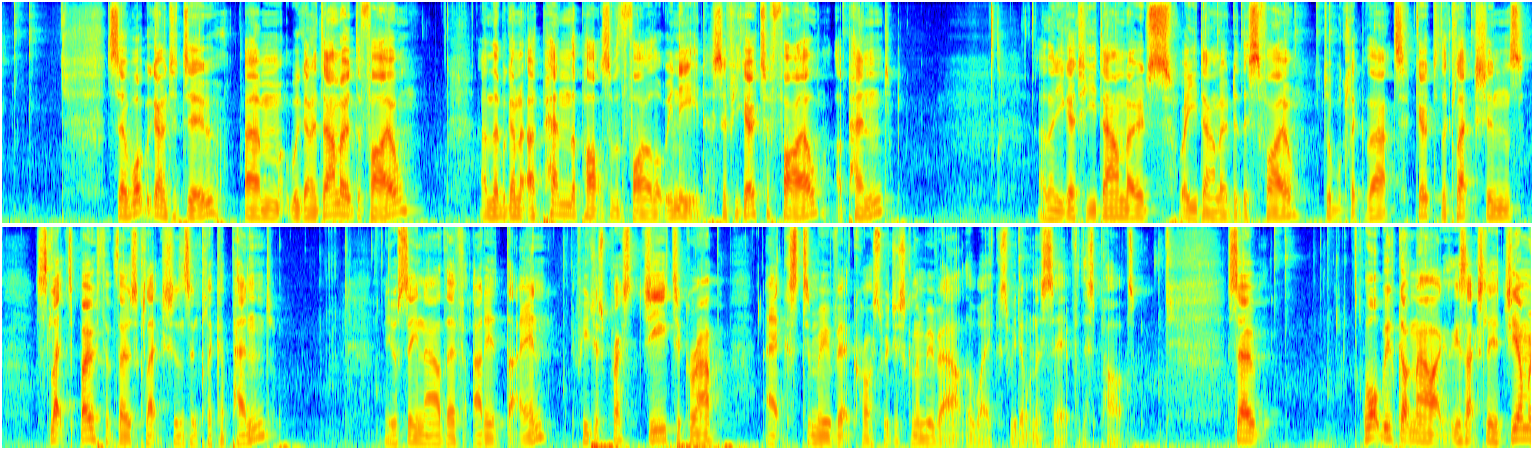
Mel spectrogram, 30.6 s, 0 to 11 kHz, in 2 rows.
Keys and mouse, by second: 1.3 middle click, 6.9-8.1 middle drag, 18.6-20.5 middle drag, 21.4 g, 26.1 click, 27.6 click, 28.1 shift+drag, 28.3 shift+middle click, 28.3 shift+click, 28.4 shift+middle click.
